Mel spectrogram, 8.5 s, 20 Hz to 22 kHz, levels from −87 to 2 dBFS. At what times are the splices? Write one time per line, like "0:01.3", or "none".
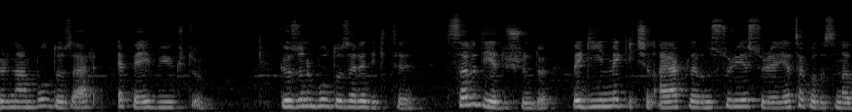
none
